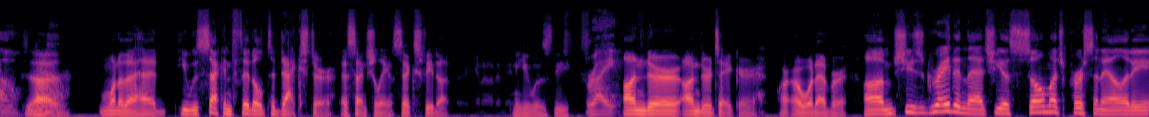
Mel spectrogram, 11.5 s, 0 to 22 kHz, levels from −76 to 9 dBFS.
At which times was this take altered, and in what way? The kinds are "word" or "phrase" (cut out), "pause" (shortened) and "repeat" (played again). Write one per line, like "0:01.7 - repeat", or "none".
0:08.6 - pause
